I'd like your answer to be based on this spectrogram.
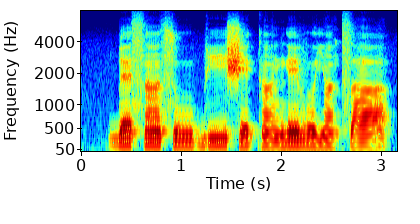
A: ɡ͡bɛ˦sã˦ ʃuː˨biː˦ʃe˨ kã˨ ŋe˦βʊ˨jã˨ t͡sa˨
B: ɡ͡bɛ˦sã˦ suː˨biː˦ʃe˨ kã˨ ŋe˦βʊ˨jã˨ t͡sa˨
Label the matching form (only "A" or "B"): B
